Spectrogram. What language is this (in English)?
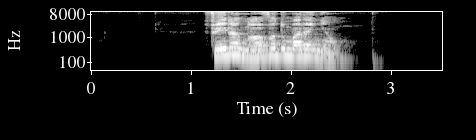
Portuguese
